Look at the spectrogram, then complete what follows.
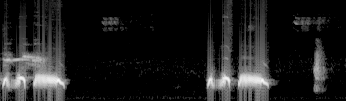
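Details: Clear, loud spotted dove cooing for rousing decoy doves. Two low phrases about three seconds apart, each two quick notes then a sustained coo, with a faint higher note over the first and a soft click at the end.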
